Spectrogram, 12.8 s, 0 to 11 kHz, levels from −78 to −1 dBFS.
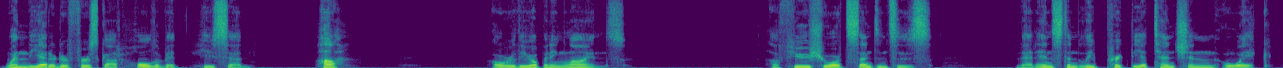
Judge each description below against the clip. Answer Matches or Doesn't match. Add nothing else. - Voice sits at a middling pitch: Matches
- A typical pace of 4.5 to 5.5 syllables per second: Matches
